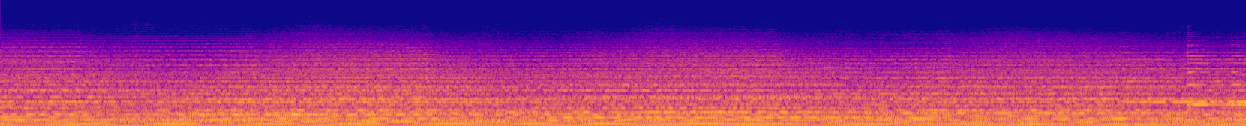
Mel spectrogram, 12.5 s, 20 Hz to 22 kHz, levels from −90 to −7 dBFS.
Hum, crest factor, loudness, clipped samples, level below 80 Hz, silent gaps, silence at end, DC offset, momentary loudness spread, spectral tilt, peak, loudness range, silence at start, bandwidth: none; 12 dB; -25 LUFS; under 0.1%; -34 dBFS; none; 0 s; under 0.1%; 3 LU; -8 dB/octave; -12 dBFS; 1 LU; 0 s; 8 kHz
